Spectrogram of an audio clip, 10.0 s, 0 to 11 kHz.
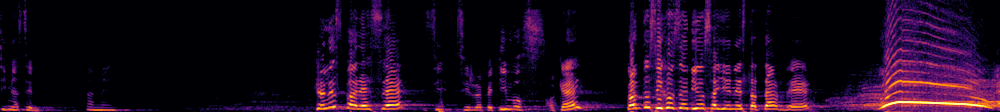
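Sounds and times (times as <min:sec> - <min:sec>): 
speech: 0:00.0 - 0:01.4, 0:02.5 - 0:08.9
audience cheering and applauding: 0:08.3 - 0:09.9.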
